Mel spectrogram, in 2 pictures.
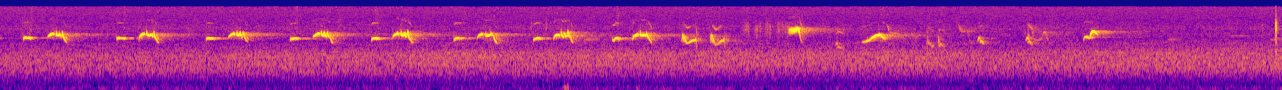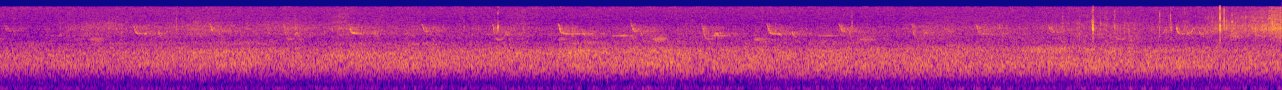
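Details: White-spotted bluethroat delivering a run of rapid, high, repeated ticking and chirping notes for about six seconds, then falling silent while steady rushing background noise continues.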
